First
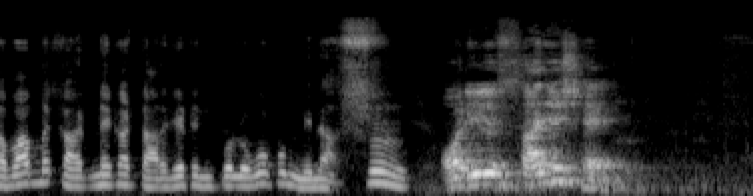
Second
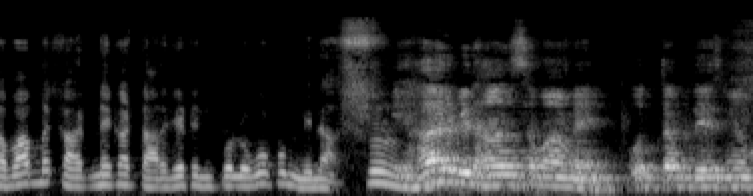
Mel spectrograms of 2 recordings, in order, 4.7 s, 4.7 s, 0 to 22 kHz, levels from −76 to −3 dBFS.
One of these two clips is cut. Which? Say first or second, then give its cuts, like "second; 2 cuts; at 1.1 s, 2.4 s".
second; 1 cut; at 2.5 s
